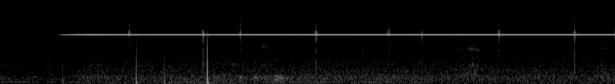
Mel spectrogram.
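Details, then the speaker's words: Simulated high-frequency tonal tinnitus: a steady, high-pitched pure tone starting after half a second, higher-pitched than a previous example. "de hecho creo que el ejemplo 2 que tenemos es un ruido parecido al primero pero mucho más agudo escuchemos"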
